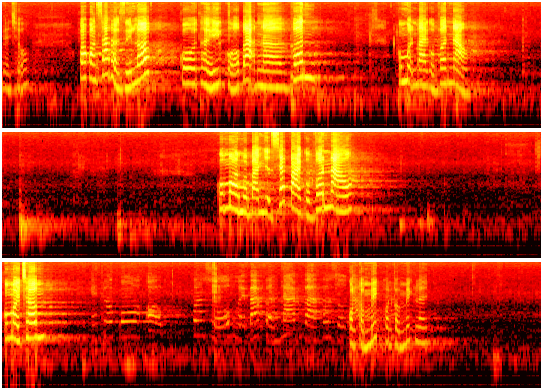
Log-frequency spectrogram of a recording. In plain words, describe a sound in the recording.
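A young woman speaks with animation through a microphone in a large echoing hall.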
